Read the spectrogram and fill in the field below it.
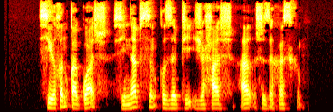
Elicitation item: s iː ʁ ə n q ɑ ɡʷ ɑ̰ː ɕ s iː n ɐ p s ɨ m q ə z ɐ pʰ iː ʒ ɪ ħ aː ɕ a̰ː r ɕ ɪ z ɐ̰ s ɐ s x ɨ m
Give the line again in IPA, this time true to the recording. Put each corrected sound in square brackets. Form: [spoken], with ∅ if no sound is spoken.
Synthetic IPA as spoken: s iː ʁ ə n q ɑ ɡʷ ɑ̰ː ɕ s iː n ɐ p s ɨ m q ə z ɐ pʰ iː ʒ ɪ ħ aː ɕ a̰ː r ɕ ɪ z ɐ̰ [x] ɐ s x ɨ m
